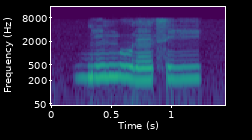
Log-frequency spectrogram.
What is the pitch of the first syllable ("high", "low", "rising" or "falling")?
high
